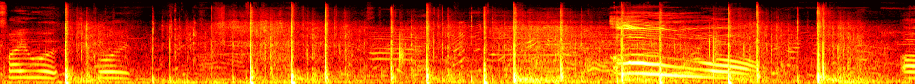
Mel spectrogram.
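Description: A fireworks display sets off a run of sharp, evenly spaced pops and bangs, with a whistling, rising burst near the end. Excited voices, including a child's, talk and exclaim between the blasts.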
